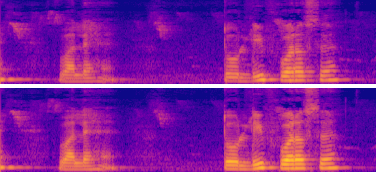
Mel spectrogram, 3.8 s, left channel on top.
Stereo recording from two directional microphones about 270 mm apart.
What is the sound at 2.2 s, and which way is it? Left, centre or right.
Speech, right.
